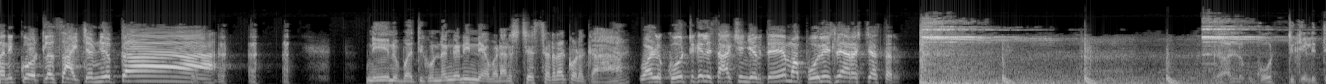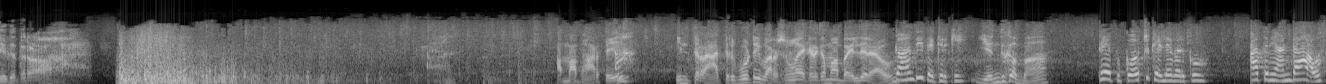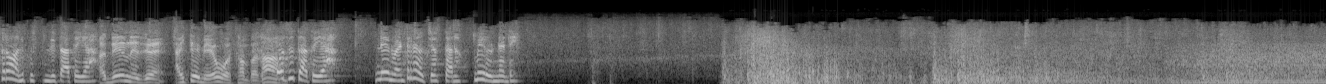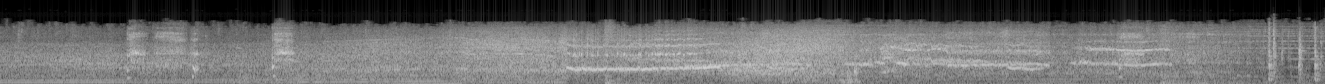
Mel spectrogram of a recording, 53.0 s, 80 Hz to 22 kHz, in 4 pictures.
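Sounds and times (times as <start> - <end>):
heavy rain falling: 12.0 - 53.0
thunder rumbling: 14.4 - 25.1, 33.5 - 53.0.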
